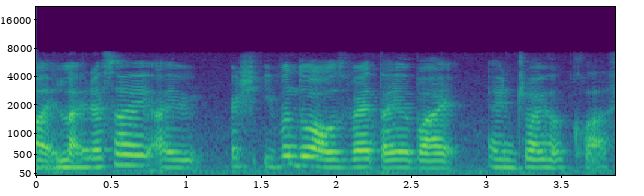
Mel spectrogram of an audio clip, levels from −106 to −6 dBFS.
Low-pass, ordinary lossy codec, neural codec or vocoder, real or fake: 7.2 kHz; none; none; real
